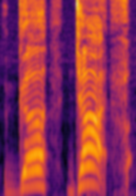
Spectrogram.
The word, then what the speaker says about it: Gadot: The T on her last name isn't silent. It's pronounced G dot.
